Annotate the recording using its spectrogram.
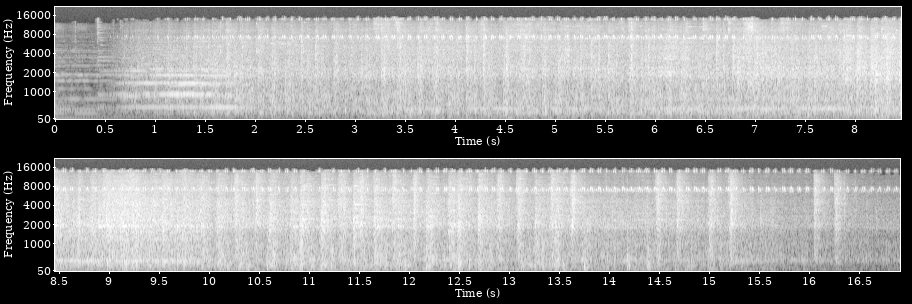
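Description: Electric commuter train passing close by, its wheels clattering over the rail joints. It is loudest about nine seconds in and fades near the end. A short horn-like tone sounds about a second in.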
